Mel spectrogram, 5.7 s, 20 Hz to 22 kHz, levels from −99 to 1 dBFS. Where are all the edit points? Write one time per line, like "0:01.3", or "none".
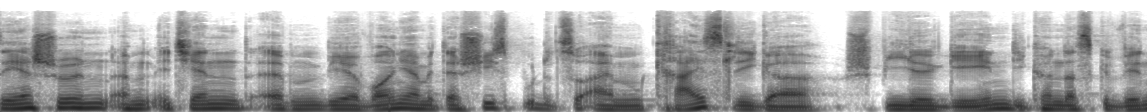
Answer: none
